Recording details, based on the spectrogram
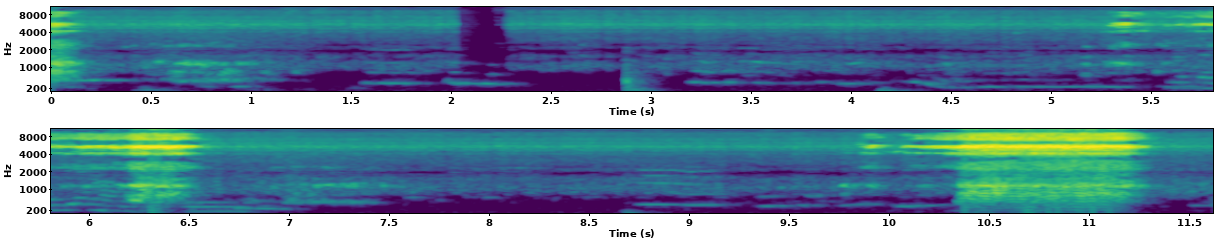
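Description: Two noisy, rasping breaths about four seconds apart over steady background hiss, consistent with snoring during sleep.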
